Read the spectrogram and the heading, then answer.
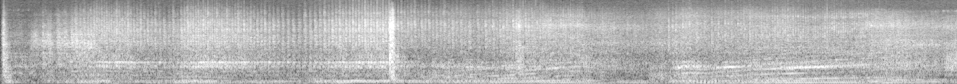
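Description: A car engine runs steadily, its low rumble rising and falling with a few revs, and a brief sharp click partway through. Nobody speaks.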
